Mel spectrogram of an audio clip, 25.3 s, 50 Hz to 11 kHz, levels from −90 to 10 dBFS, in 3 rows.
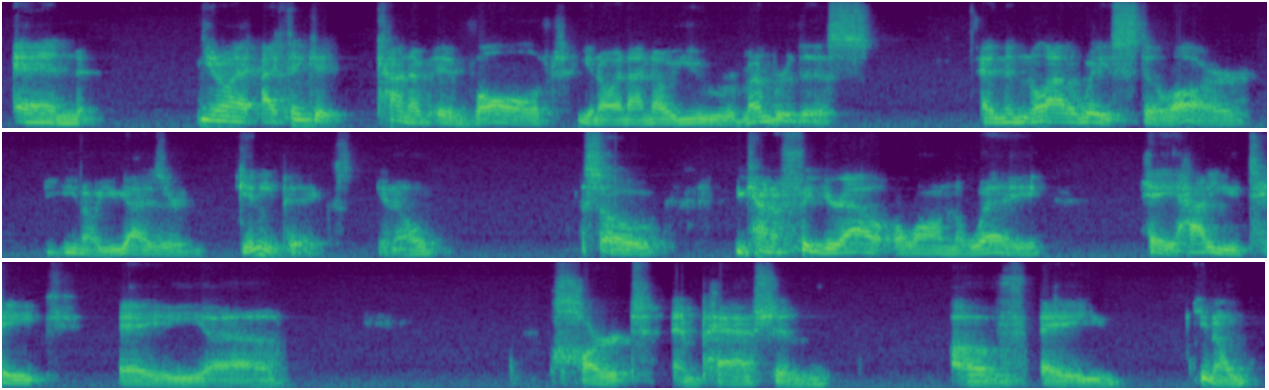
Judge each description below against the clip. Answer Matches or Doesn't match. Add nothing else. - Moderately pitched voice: Doesn't match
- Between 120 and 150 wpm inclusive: Matches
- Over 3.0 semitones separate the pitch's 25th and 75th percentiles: Matches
